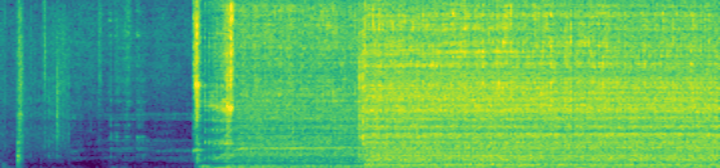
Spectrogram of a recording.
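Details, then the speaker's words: Oil burner started and run to flow oil into a bucket. Motor spins up, flame lights with a thump, then a steady even roar without pulsing or rumble: normal burner operation. "Yeah, this one here I could run it good and jump out FF once I get it started."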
